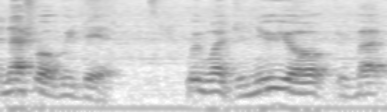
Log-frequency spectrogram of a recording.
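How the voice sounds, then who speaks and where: A man speaks at a moderate pace with a medium pitch. There is noticeable background noise. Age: 90s. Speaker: elderly car dealer recalling local history. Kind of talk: casual interview answer.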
